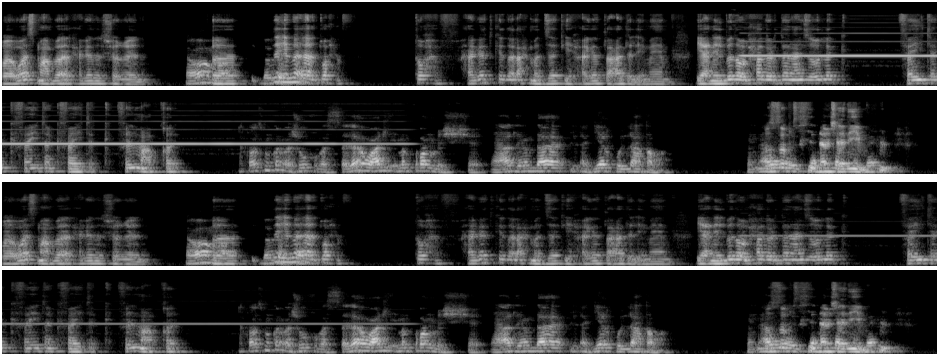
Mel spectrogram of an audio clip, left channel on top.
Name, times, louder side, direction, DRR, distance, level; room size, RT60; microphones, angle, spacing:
voice 1, 0.0-1.5 2.1-2.3 2.7-3.3 4.1-8.4 9.0-11.1 16.8-18.3, left 2 dB, 50° left, 0.8 m, -22 dB
voice 2, 1.8-2.3 2.6-3.1 11.7-16.0 16.8-18.1, equal, ahead, 0.4 m, -23 dB
Wind instrument woodwind instrument, 7.3-13.5, left 17 dB, 90° left, 0.3 m, -25 dB
3.2 x 2.6 x 3.5 m
head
